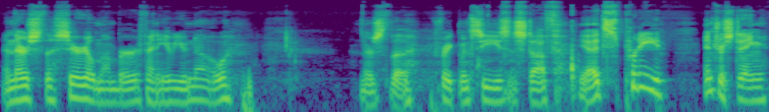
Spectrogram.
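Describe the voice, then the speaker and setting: A man's voice: lowish voice, animated, normal speed, a bit bright. A man giving a casual, unscripted show-and-tell as a hobbyist collector, in a hesitant, rambling, plain-spoken way. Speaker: hobbyist collector presenting weather radios.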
